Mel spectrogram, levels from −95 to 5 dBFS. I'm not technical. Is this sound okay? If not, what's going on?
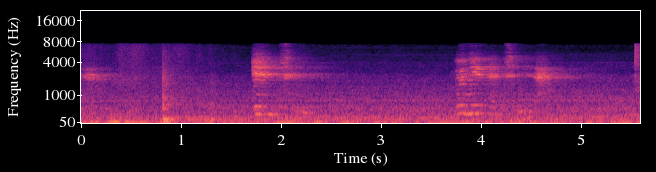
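Yes, this sound is okay, and nothing is going wrong in it.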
